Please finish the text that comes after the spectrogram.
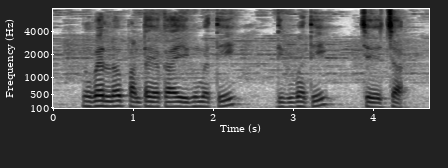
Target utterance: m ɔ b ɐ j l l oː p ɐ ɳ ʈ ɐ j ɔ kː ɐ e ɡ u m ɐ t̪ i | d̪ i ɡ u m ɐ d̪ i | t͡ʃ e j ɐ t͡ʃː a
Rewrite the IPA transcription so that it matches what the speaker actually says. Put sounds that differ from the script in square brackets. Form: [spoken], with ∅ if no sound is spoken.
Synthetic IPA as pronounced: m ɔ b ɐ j l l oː p ɐ ɳ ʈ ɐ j ɔ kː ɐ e ɡ u m ɐ t̪ i | d̪ i ɡ u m ɐ [t̪] i | t͡ʃ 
